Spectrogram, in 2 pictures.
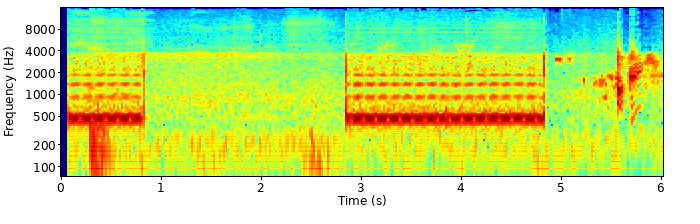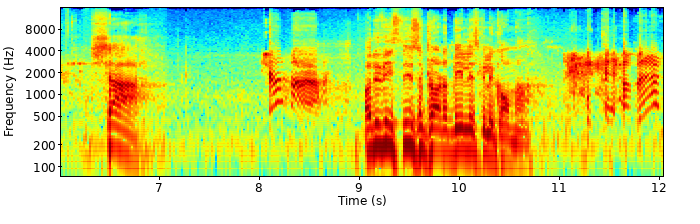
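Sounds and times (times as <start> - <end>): phone ringback tone: 0.1 - 0.8, 2.8 - 4.8
voice through phone: 0.2 - 0.6.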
